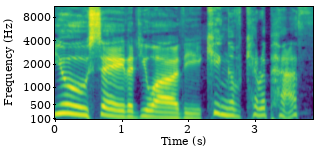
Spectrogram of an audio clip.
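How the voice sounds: Delivered at a very slow pace, a put-on character voice sits at middle pitch on a very clean recording with a silent background.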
